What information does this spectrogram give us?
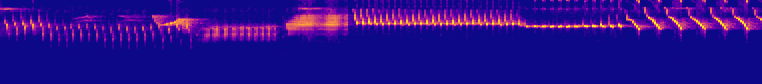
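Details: Canary of the AF type delivering tight rapid bursts: a fast high trill, a steady buzzy note, a sustained high ringing trill, then quick repeated downslurred chips. Intended for tutoring Murai, Kacer and other songbirds.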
